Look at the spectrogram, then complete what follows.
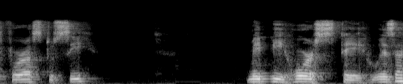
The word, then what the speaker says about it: Horus: us to see maybe horse they who is that how you say it horse not horse horus the eyes of forest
